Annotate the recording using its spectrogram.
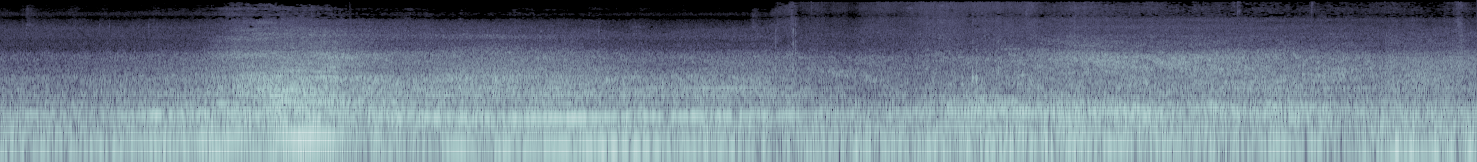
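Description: Motor vehicle engine running nearby amid traffic noise: a steady low rumble with engine tones, swelling louder about two to three seconds in.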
